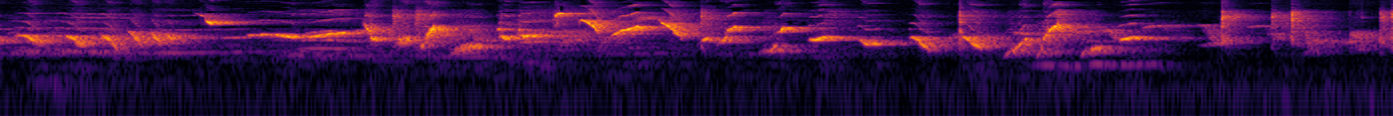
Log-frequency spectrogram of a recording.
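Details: White-rumped shama in a cage, singing when the cage cover is lifted: loud, continuous rich song of rapid whistled slurs and sweeping notes, shifting pitch constantly, with a few harsher squawky notes toward the end.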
